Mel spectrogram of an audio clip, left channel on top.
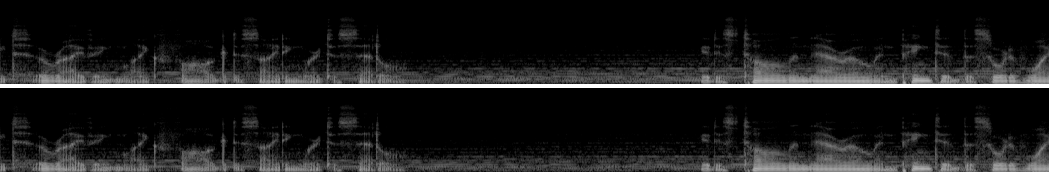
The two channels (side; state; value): both; normal; correlation 0.98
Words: arriving like fog deciding where to settle. It is tall and narrow and painted the sort of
